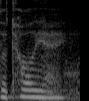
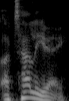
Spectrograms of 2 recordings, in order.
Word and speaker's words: atelier: Um a weird weird weird moment. a really really strange strange pronunciation.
